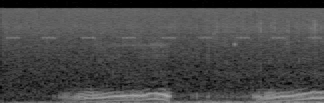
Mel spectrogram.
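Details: Wild pigeon chick in Israel, fed by its father, gives two rising, whining begging calls that swell and hold before breaking off, over a steady low rumble.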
